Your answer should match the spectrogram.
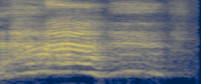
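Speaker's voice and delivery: high imitated scream; short high scream, acted out; mock scream. Game master imitates screaming in the listener's ears, mock scream. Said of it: "starts screaming".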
